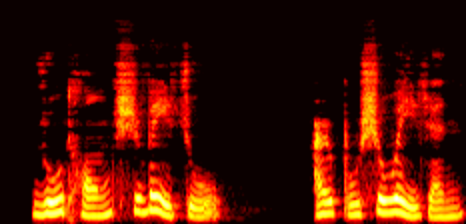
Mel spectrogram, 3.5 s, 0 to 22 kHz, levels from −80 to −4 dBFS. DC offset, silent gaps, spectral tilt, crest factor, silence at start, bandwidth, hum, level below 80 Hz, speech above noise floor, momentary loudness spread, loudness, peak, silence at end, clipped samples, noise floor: under 0.1%; none; -6 dB/octave; 16 dB; 0.25 s; 10 kHz; none; -70 dBFS; 59 dB; 11 LU; -18 LUFS; -2 dBFS; 0.05 s; under 0.1%; -75 dBFS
